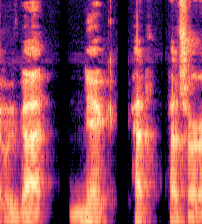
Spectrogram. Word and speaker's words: Pechar: I want to say we've got Nick Pechar, right? Pechar, yeah.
